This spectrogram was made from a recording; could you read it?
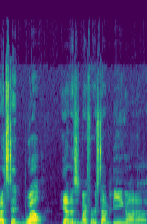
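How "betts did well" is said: genuinely surprised, shocked tone, pitched up. Grading someone's performance at the end of the episode: sounding shocked. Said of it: "you sounded very shocked when you said that".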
